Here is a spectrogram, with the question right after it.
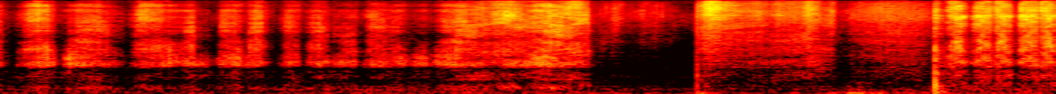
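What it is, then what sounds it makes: Stylus scribbling on a glass tablet screen. A plastic stylus tip scribbles across the flat glass screen of an iPad tablet, making a steady, dry scratching rasp with bright, hissy upper tones. A few sharp taps break through, one around the middle and a louder one near the end, before the scribbling resumes.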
